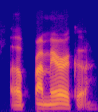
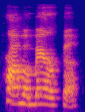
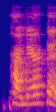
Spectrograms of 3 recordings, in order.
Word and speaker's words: Primerica: there are a lot of rumors about Primerica, and first of all, what I always hear is that Prime America thing, because people pronounce it correctly.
